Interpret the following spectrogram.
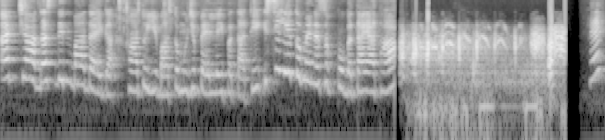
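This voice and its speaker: A woman's voice: high voice, sing-song, normal speed, pauses often, very noisy. A woman playing a gossipy, boastful middle-aged mother who nags and lectures in a comic family sketch. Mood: smug. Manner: nagging, lecturing, rhetorical 'है ना?' tags.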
